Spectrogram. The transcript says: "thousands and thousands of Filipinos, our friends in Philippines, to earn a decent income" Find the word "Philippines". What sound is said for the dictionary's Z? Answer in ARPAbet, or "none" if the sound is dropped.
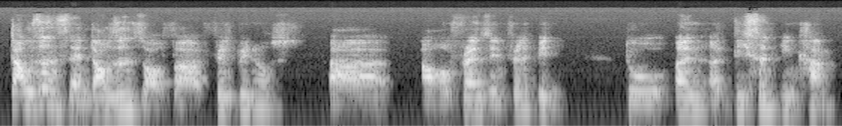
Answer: none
